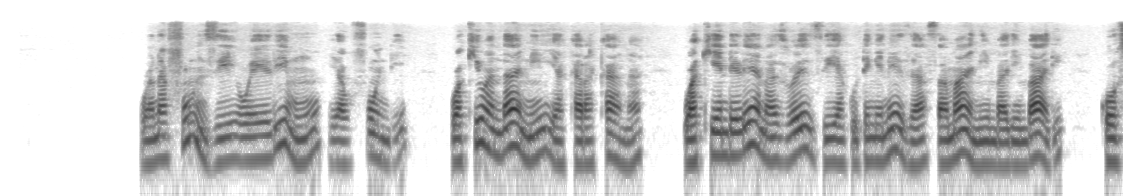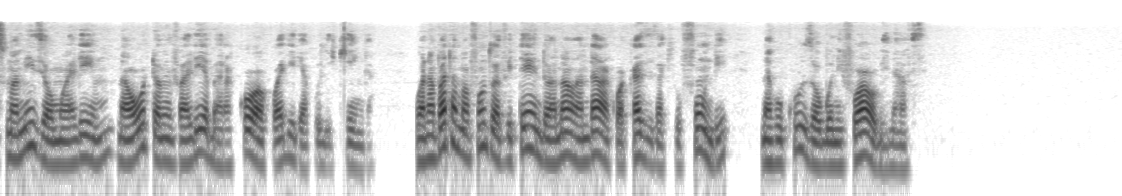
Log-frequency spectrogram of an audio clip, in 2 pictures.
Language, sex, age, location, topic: Swahili, male, 25-35, Dar es Salaam, education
